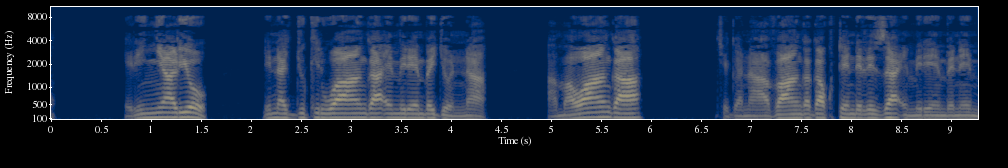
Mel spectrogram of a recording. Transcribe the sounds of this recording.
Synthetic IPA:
e̞ɾiɲːaljo̞ | linaɟːukiɾwaːŋɡaemiɾe̞ːmbe̞ɟo̞nːa̰ː | mawaːŋɡa | ce̞ɡanavaːŋɡaɡaku̥te̞ːnde̞ɾe̞zaemiɾe̞ːmbe̞ne̞ːm

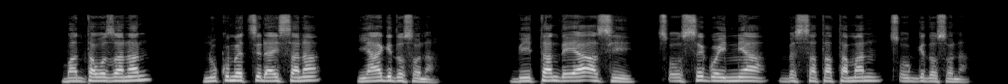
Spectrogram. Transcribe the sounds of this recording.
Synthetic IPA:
bɐnt̪ːɐwɔzɐnɐnː | ʊkʊmɛt͡sːɪd̪ɐjsːɐnɐ | jaːɡɪd̪ɔsɔnɐ̰ | biːt̪ːɐnd̪ɛʔɪjaːɐsi | t͡sʼo̞ːsːɛɡɔjnːɪjaːbɛsːɐt̪ɐt̪ɐmɐnt͡sʼuːɡːɪd̪ɔsɔnɐ

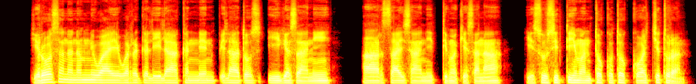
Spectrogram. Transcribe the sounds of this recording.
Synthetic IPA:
jɛɾo̞ːs̬ɐnɐnɐmnɪwaːje̞ːwɐrːɐɡɐliːlaːkɐnːe̞ːnpʼɪlaːt̪ʼo̞ːsiːɡɐsaːniː | aːɾsaːɪsaːniːt̪ːɪmɐkesɐnaː | jɛsuːsɪt̪ːɪhɪmɐnt̪ɔkːɔt̪ɔkːɔɐt͡ʃːɪt̪ʊɾɐ̰n

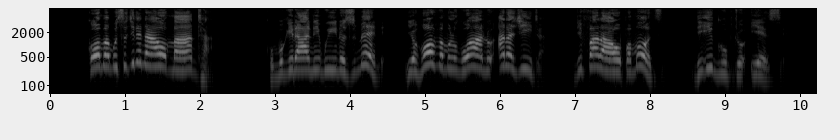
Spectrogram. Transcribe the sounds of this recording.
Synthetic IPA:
kɔmamusat͡ʃitɛnawɔmaːntʰa̰ | kʰumbuk̬iɾaniɓwinɔzimɛnɛ | jɛɦɔvamuluŋɡuwanuʔanat͡ʃita̰ | ndifalawɔpamɔd͡zi | ndiːɡuptɔjɛːnsɛ̥

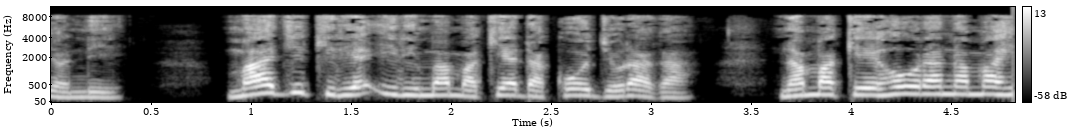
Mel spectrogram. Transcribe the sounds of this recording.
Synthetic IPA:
ɔni | maːd͡ʑikiɾiɛʔiɾimamakeɛdakoːd͡ʒoɾaɣa | namakeːɦoɾanamah

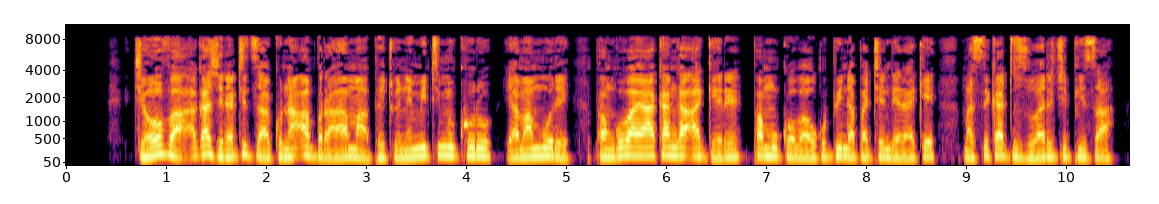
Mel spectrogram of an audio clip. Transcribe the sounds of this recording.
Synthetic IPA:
d͡ʒe̞ɦo̞vʱaːkaʐiɾat̬id͡zakunaʔːbʱuraɦamaped͡ʒwene̞mitimikʰuɾujamamuːɾepaŋɡuʋajaːkaŋɡaaɡʱe̞ɾe̞pamuɡʱo̞ʋawo̞kupindapate̞nde̞ɾaːke̞ | masikat̬izuʋaɾit͡ʃipiːsa

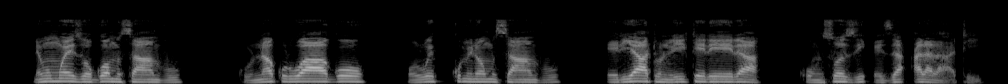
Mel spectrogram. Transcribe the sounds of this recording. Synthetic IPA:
ne̞mumwe̞ːzio̞ɡo̞ːmusaːɱvu | kulunakulwaːɡo̞ː | lwe̞kːumino̞ːmusaːɱvu | e̞ɾjaːto̞niliite̞ɾe̞ːɾa | kuːnso̞ziʔe̞zaʔːlala̰ːtḭ

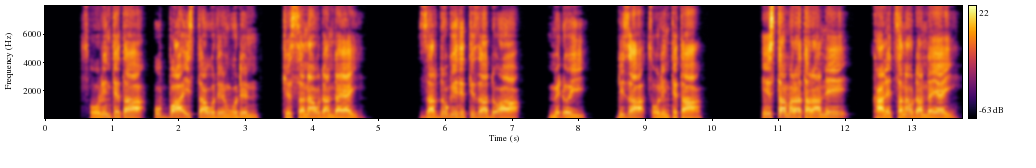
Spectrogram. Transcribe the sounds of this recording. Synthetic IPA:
t͡sʼo̞ːlɪnt̪ːɛt̪aʊbːaːɪst̪ːaːwɔd̪ɛnwɔd̪ɛn | kɛsːɐnɐwd̪ɐnd̪ɐjɐj | zɐɾd̪ɔɡe̞ːt̪ɛt̪ːɪzad̪ɔʔaː | mɛɗɔj | d̪ɪzɐt͡sʼo̞ːlɪnt̪ːɛt̪aː | ɪst̪ːɐmɐɾɐt̪ɐɾɐnːɛ | kaːlɛt͡sːɐnɐwd̪ɐnd̪ɐjɐj

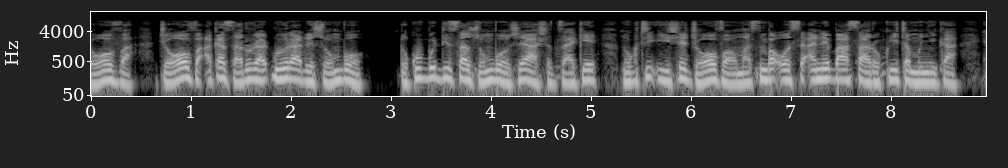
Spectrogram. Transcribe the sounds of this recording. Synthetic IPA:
ɦoːvʱa | d͡ʒe̞ɦo̞vʱaʔakazaɾuraɗuɾare̞ʐo̞mbo̞ | ndo̞kuɓuɗisaʐo̞mbo̞ʐe̞ɦaʃad͡zaːk̬e̞ | no̞k̬utiʔiʃe̞d͡ʒe̞ɦo̞vʱawomasimbaʔo̞se̞ʔane̞ɓasaɾo̞kuitamuɲiːka | ja

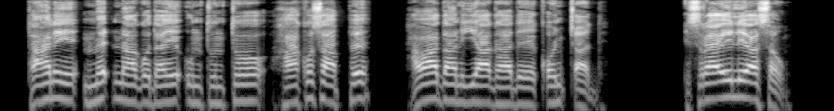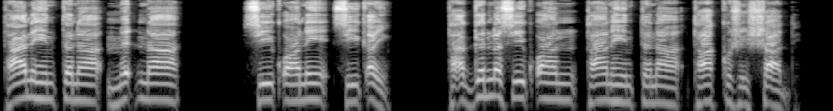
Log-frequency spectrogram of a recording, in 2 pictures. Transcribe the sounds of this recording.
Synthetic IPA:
t̪aːnɪmɛɗɪnaːɡɔd̪ɐjʔʊnt̪ːʊnt̪ːoːhaːkɔsaːpːɛ | hɐwaːd̪ɐnjaːɡaːd̪ɛkʼɔnt͡ʃʼːaːd̪ɛ̥ | ʔɪsɾaːʔelɪjaːsɐ̰w | t̪aːnɪhɪnt̪ːɛnɐmɛɗɪnaː | siːkʼʊwaːnɪsiːkʼɐj | t̪ɐːɡːɛnːɐsiːkʼʊwaːnt̪aːnɪhɪnt̪ːɛnɐt̪aːkːɔʃ̬iːʃːaːd̪ɛ̥

